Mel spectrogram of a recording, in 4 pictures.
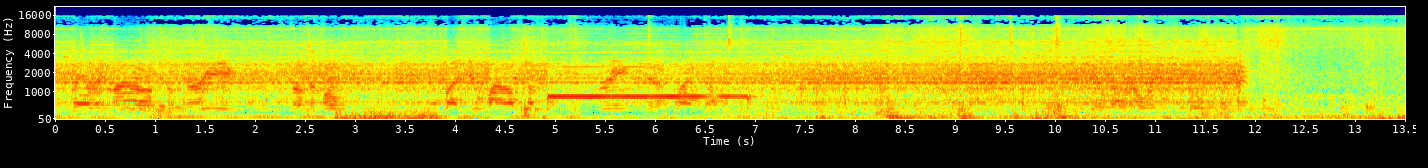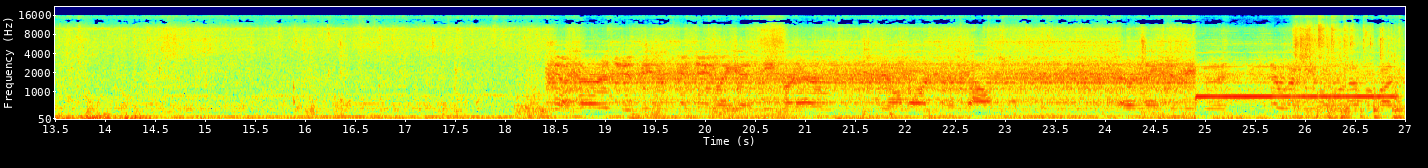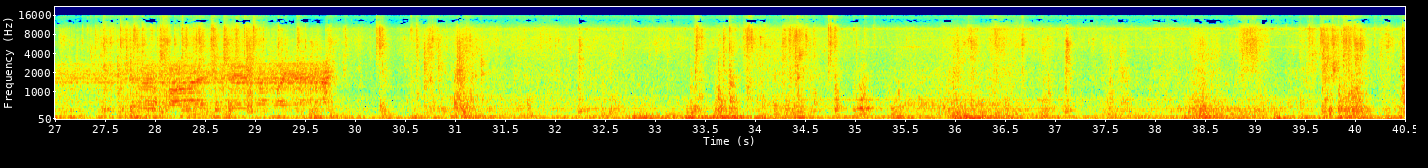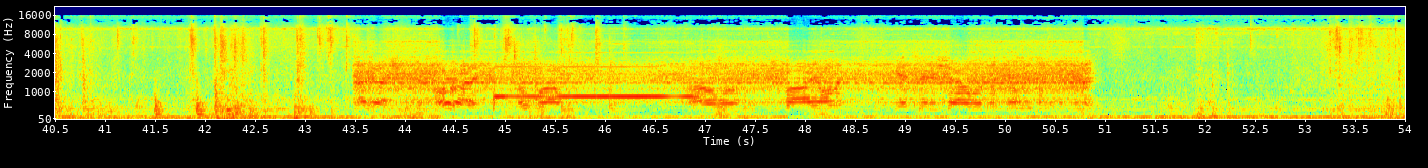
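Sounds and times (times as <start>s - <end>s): crackly radio voice: 0.0s - 12.0s, 18.4s - 29.8s, 43.4s - 51.0s
wind and water rumble: 0.0s - 54.0s
steady beep: 4.8s - 7.5s, 19.8s - 27.1s, 44.6s - 50.9s.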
